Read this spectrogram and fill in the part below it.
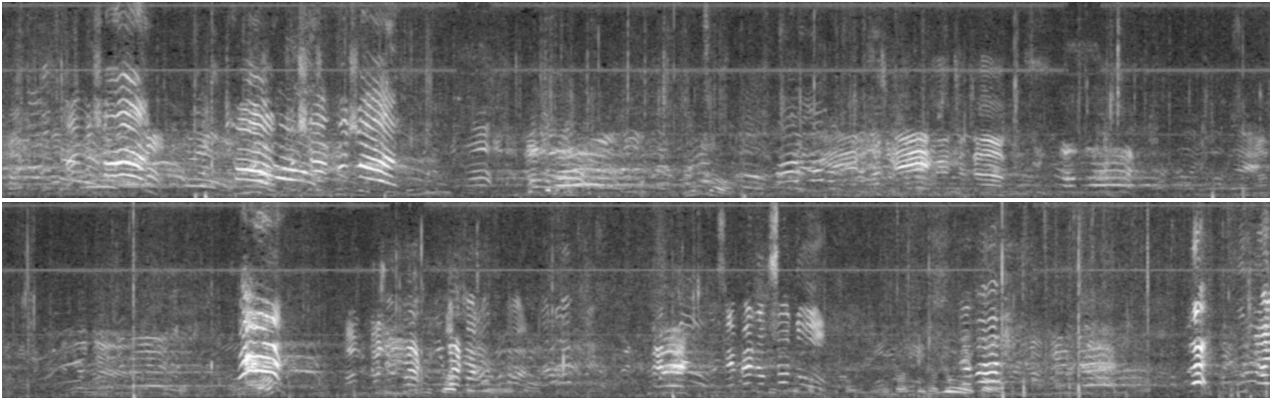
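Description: Children shout and call out to each other across an open field.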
